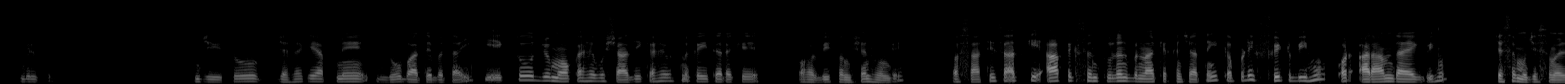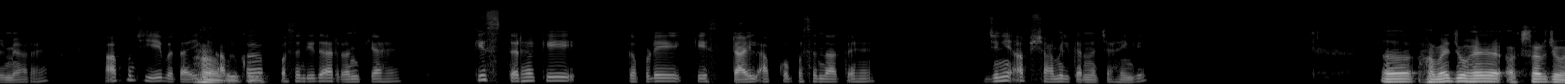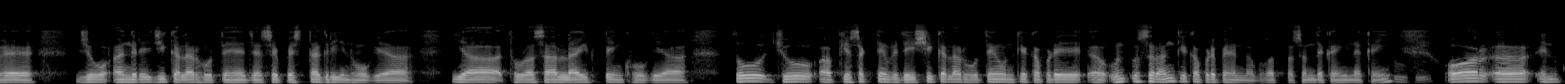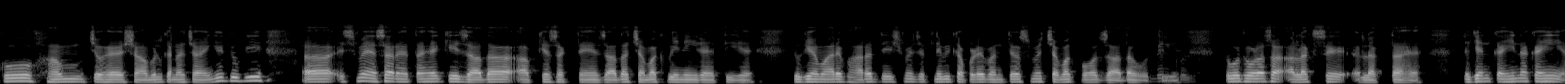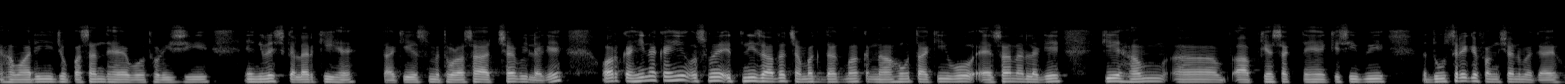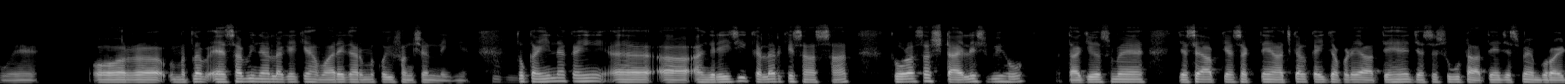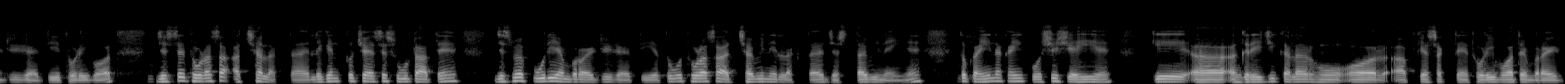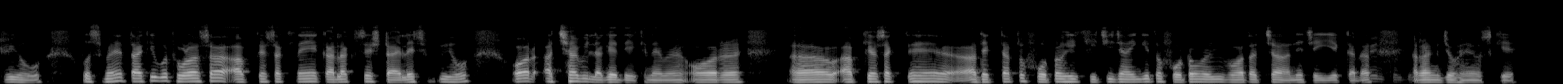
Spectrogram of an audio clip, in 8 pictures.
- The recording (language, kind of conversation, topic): Hindi, advice, किसी खास मौके के लिए कपड़े और पहनावा चुनते समय दुविधा होने पर मैं क्या करूँ?
- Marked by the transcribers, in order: in English: "फिट"; tapping; in English: "स्टाइल"; in English: "कलर"; in English: "ग्रीन"; in English: "लाइट पिंक"; in English: "कलर"; in English: "कलर"; in English: "फंक्शन"; in English: "फंक्शन"; in English: "कलर"; in English: "स्टाइलिश"; in English: "एम्ब्रॉयडरी"; in English: "एम्ब्रॉयडरी"; in English: "कलर"; in English: "एम्ब्रॉयडरी"; in English: "स्टाइलिश"; in English: "कलर"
